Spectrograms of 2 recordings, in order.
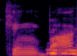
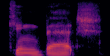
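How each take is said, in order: First: The name ends with a k sound. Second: The name ends with a ch sound. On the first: "It's spelled B A C H" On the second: "as a joke he pronounces it King Batch"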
